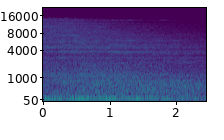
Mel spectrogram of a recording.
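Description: A long, steady, hiss-like wash in the background music, like a sustained cymbal or noise swell, fading slowly as its highest part dies away.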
